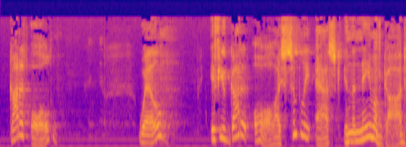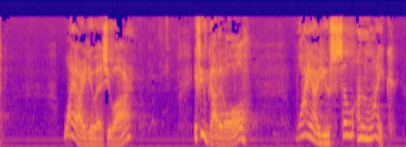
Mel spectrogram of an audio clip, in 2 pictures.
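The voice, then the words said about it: Put-on British accent. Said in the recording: “maybe I can do this in a little British accent. ... So here goes my British attempt here.”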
